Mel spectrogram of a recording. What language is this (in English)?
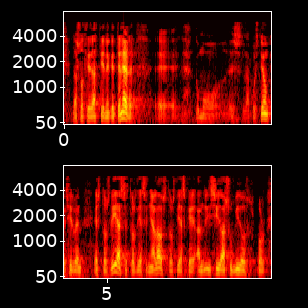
Spanish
